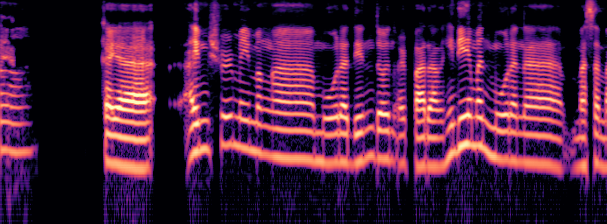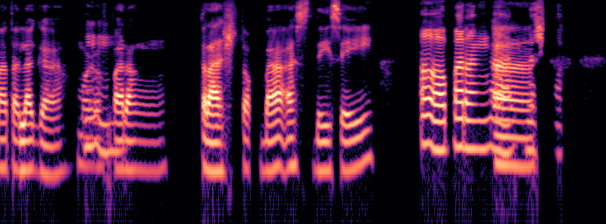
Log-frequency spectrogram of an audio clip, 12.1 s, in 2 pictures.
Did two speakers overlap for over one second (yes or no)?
no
